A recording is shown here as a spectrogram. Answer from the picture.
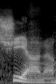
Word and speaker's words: Schiano: How he said Schiano, it's Schiano. Yeah, Schiano. Hard CH there, right? No, soft CH. Oh, silent C.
